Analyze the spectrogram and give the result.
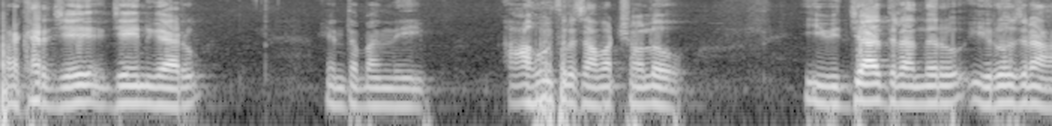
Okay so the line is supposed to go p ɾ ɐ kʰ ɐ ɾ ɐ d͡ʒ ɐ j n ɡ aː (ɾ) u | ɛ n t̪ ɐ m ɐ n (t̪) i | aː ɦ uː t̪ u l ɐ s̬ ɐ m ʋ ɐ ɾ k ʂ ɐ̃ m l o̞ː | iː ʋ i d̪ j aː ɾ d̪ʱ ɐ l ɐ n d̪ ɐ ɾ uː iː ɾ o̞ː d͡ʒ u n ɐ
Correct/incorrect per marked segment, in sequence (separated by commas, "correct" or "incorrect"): correct, incorrect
